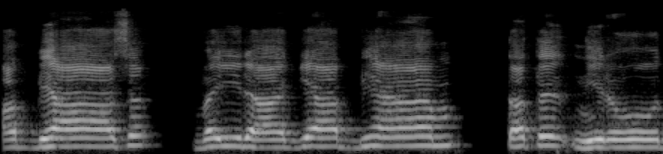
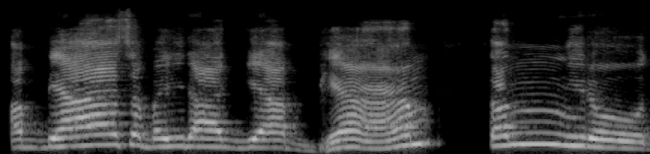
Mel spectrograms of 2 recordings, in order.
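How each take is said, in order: First: The words 'tat' and 'nirodha' are said separately. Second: The words are joined, with 't' becoming 'n'. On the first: "हामीले अलग अलग यदि माथिको बोल्न आएन भने यसरी पढौं" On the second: "माथि यदि पढ्न सक्छौं भने"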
